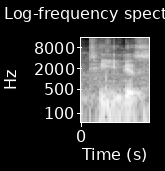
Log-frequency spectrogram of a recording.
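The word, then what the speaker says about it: Tidus: in this game is called either Titus or Titus apparently tegus is the correct pronunciation I've always called him Titus so I may switch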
